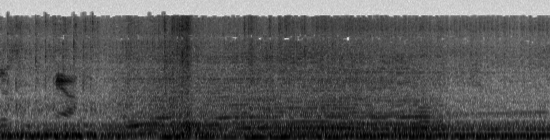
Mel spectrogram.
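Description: A race car engine revs up briefly and settles back.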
